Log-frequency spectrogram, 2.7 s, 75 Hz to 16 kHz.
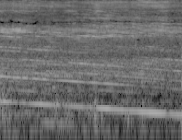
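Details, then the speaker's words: Beko BKS 9537 vacuum cleaner motor whining and slowly dropping in pitch as it coasts down after switch-off, with an uneven rattling clatter; worn motor bearing, shaft has shifted and the ball is out of place. "Çünkü patır patır yapmazsan kahve var ya da da milli kaymış durumda bu top yerinde olmadığı için patır patır yapıyor"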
